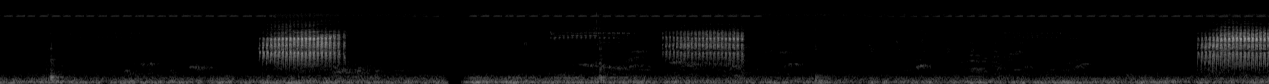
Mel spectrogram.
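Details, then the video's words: Grey-cheeked tit-babbler song used as a lure for other birds: short, dense, rapidly pulsed bursts of under a second, three spaced several seconds apart, over a steady low rumble and a constant high hiss, with faint thin notes between. "Pancingan Tepus Pipi Perak"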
